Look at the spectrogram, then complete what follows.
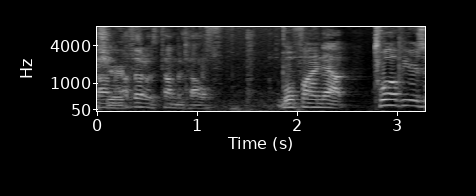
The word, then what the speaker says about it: Tomintoul: Make it a long O, Tomintoul. not a Okay. short O. Yeah, Oh. and go. It's pronounced Tomintoul. Is it? Yeah, I I'm pretty I sure. thought it was Tomintoul.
